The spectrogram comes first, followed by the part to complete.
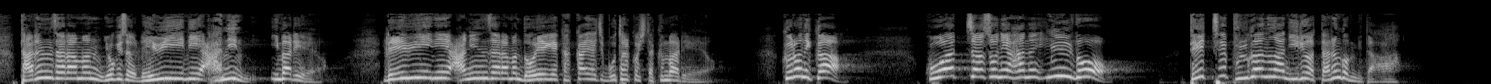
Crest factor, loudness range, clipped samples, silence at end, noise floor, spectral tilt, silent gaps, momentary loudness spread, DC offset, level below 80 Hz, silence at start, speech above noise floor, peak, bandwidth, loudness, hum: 16 dB; 3 LU; under 0.1%; 0.95 s; -76 dBFS; -3.5 dB/octave; none; 9 LU; under 0.1%; -40 dBFS; 0 s; 59 dB; -2 dBFS; 11.5 kHz; -16 LUFS; none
